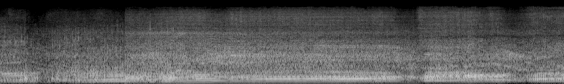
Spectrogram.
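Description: Vintage Bentley four-cylinder engine revving hard under load in deep mud, its pitch rising, holding and falling back in repeated surges.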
